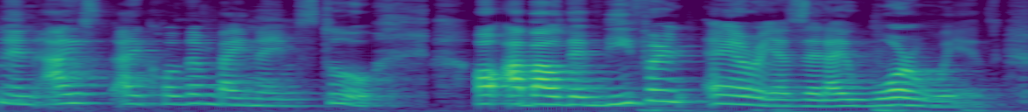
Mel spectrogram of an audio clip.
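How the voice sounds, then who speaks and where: A woman with a non-native accent speaks at a high pitch and a moderate pace. Noticeable background noise runs under her voice. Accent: non-native English speaker. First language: not English. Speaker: materials supervisor at a food packaging company. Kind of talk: podcast interview answer. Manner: bright, positive.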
